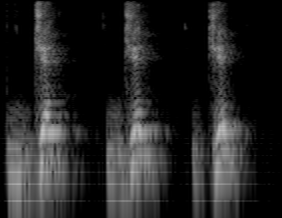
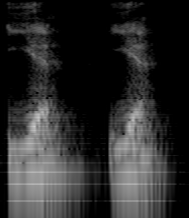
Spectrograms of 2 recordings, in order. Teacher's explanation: You got the affricate j, j, j, and you have the glide yeah, yeah.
